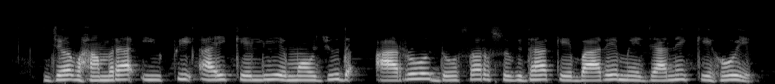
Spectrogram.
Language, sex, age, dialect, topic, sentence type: Maithili, female, 25-30, Eastern / Thethi, banking, question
